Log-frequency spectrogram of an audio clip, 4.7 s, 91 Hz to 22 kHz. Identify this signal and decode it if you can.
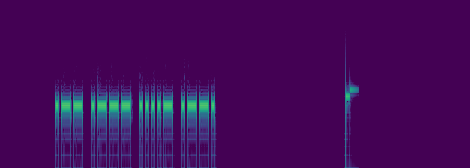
Morse code, heard as a keyed tone, about 40 wpm, 700 Hz. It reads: WJ4P
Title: USA Call Signs - 4 Characters - 4x Character Spacing - 40wpm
